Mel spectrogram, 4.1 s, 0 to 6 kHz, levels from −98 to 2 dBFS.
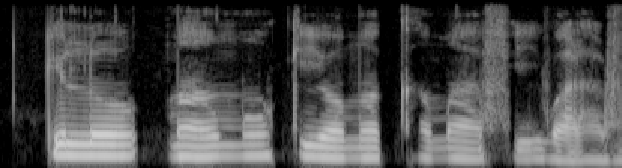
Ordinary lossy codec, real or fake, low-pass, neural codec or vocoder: none; real; 5.4 kHz; none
